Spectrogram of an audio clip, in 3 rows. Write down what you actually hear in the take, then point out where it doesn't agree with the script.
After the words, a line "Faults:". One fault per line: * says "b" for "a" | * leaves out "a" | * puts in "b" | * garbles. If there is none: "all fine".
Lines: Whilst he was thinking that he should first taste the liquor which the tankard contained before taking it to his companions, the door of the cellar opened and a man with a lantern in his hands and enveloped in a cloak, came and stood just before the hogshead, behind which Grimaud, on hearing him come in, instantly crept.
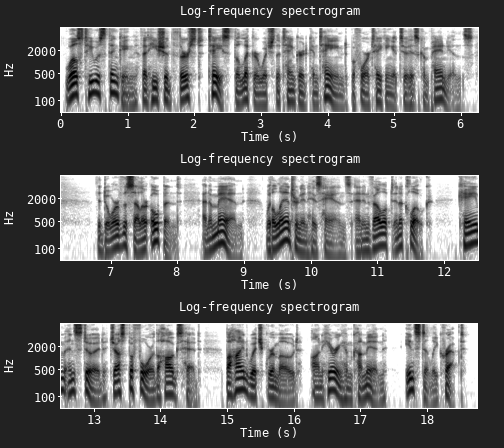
Whilst he was thinking that he should thirst taste the liquor which the tankard contained before taking it to his companions, the door of the cellar opened and a man with a lantern in his hands and enveloped in a cloak, came and stood just before the hogshead, behind which Grimaud, on hearing him come in, instantly crept.
Faults:
* says "thirst" for "first"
